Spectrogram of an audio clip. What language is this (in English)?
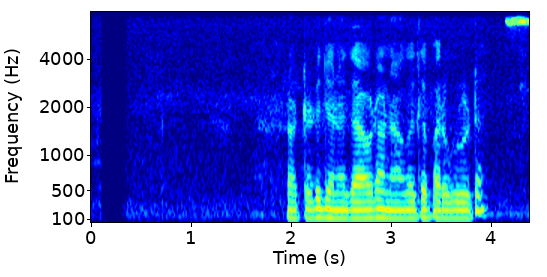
Sinhala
